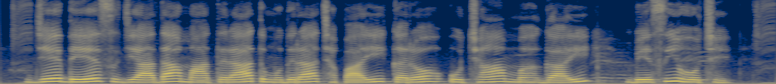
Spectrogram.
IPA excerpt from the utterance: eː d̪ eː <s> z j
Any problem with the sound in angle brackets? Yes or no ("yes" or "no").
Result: no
